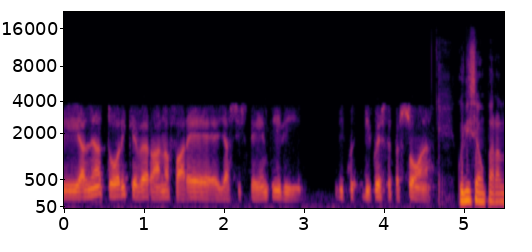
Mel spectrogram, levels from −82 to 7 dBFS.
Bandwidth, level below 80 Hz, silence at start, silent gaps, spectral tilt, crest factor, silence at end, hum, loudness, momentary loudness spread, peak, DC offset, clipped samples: 16 kHz; -60 dBFS; 0 s; none; -5.5 dB/octave; 16 dB; 0 s; none; -28 LUFS; 12 LU; -12 dBFS; under 0.1%; under 0.1%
